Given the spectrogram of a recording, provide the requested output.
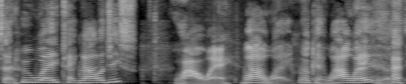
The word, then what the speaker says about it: Huawei: on semiconductors, as we did with how you pronounce that? Huawei Technologies? Huawei.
